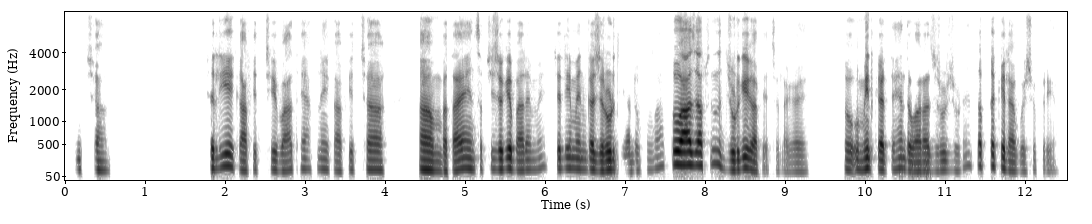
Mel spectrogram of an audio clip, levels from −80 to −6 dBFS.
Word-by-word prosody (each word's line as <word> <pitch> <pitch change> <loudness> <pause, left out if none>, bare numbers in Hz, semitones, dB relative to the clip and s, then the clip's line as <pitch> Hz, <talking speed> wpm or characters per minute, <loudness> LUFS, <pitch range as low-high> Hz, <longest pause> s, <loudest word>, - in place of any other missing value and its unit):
अच्छा। 125 -2 -10 1.3
चलिए, 160 +4 +1
काफ़ी 120 -3 -6
अच्छी 125 - -9
बात 115 +4 -8
है। 135 - -9
आपने 130 0 -13
काफ़ी 115 +1 -12
अच्छा 125 0 -4 0.5
काम 125 -3 +3
बताया 120 +4 +1
इन 135 - -3
सब - - -15
चीज़ों 130 0 0
के 140 - +6
बारे 125 +2 -3
में। 135 +5 -15
चलिए, 140 +1 -3
मैं 135 -1 -2
इनका 130 0 0
ज़रूर 120 +2 +3
ध्यान 110 0 -15
रखूँगा। 125 +7 -17
तो 195 0 +8
आज 185 0 +11
आपसे 180 +3 +2
ना, 195 - -4
जुड़ 125 -4 -1
के 145 -1 +3
काफ़ी 115 -6 -2
अच्छा - - -27
लगा 105 +2 -14
है। 105 -1 -13 0.5
तो 125 -1 -3
उम्मीद 135 +2 +1
करते 125 -2 -1
हैं, 140 +1 -5
दोबारा 115 -1 -2
ज़रूर 115 +2 -9
जुड़ें। 120 +9 -18
तब 170 0 -6
तक 165 - -1
के 145 - +2
लिए 115 - -5
आपका 110 0 -11
शुक्रिया। 110 - -20
125 Hz, 220 wpm, -22 LUFS, 115-140 Hz, 1.3 s, आज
